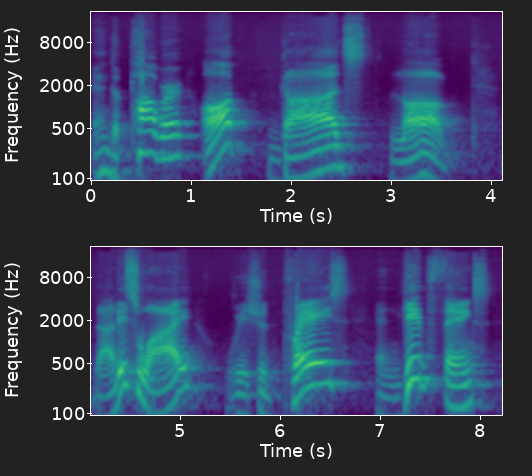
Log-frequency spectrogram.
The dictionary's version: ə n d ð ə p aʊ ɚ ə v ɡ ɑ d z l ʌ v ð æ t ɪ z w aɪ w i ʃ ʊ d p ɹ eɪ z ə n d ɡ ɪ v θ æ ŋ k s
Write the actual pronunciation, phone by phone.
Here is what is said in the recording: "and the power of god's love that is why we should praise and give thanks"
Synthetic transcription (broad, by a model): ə n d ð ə p aʊ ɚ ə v ɡ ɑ d s l ʌ v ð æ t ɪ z w aɪ w i ʃ ʊ d p ɹ eɪ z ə n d ɡ ɪ v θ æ ŋ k s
